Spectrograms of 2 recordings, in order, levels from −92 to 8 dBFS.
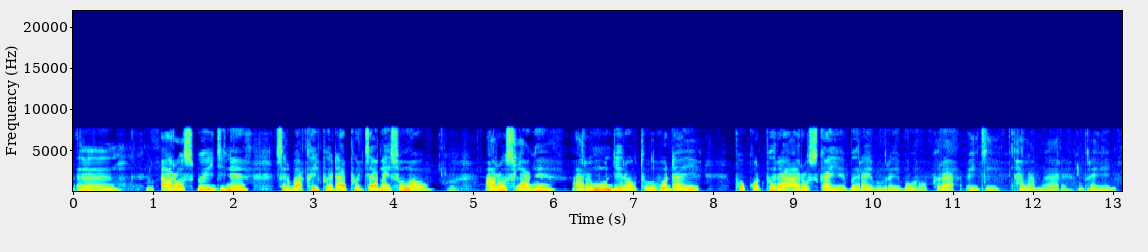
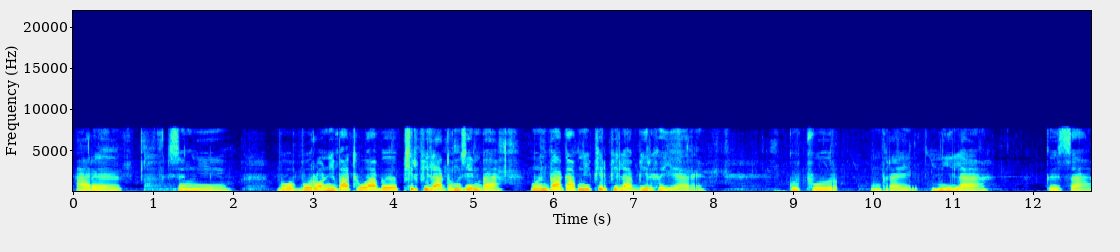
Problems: none marked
